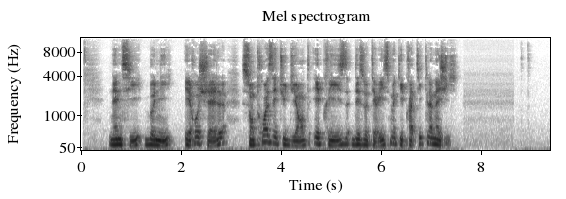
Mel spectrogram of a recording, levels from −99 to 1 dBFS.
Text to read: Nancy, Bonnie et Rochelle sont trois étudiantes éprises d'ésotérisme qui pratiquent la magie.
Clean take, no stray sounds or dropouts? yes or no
yes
